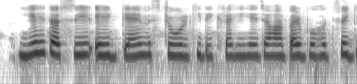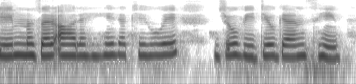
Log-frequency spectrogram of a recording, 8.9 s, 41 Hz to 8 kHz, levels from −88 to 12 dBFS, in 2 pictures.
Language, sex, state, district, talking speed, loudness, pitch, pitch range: Hindi, female, Uttar Pradesh, Etah, 160 wpm, -20 LUFS, 245 Hz, 240-255 Hz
